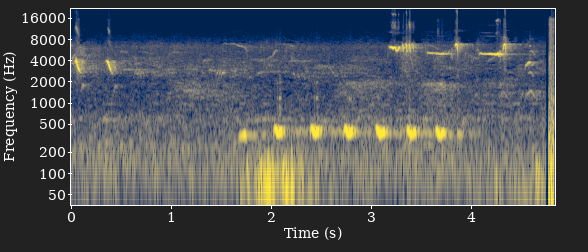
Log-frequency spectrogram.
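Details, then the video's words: Greater Coucal, ever present in the thicket, giving a deep, hollow run of about seven even hoots, three per second, while thin high whistles and chirps of other birds sound above it. "Call Of The Greater Coucal"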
